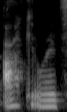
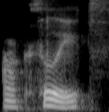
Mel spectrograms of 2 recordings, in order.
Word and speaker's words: oxalates: Well, it has oculates in it. Am I saying it right? Is it oculates? It's ox with an ox. Oxuitates. Oxalates.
